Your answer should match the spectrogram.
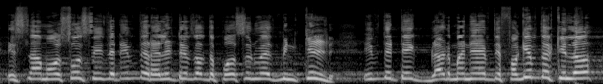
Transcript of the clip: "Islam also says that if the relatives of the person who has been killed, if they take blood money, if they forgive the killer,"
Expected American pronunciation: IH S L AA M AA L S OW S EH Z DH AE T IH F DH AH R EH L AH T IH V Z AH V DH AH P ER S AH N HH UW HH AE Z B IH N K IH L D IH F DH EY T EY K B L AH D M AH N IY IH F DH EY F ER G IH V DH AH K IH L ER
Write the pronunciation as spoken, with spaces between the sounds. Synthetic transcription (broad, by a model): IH S L AA M AA L S OW S EH Z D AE T IH F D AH R EH L AH T IH V Z AH V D AH P ER S AH N HH UW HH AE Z B IH N K IH L D IH F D EY T EY K B L AH D M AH N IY IH F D EY F ER G IH V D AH K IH L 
